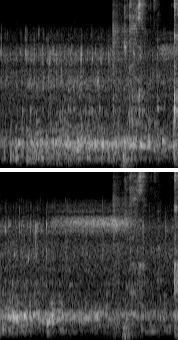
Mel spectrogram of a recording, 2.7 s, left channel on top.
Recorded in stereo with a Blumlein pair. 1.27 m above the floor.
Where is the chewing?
65° left, 3.5 m.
